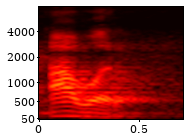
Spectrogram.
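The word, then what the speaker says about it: hour: इसके आगे क्यों भाई क्योंकि because आवर हैज a silent H आवर में तो एच साइलेंट हो गया और जब भी बोलते हैं तो उसे ओ यू आर आवर की तरह पढ़ते हैं तो इस प्रोनंसिएशन के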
